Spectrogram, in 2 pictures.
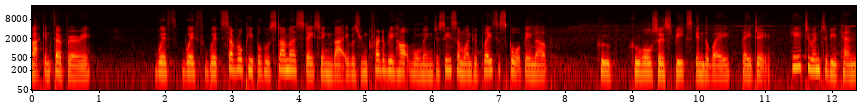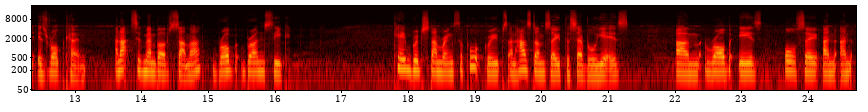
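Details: Adult woman speaking; no speech disorder.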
